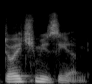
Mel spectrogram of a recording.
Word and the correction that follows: Deutsches Museum: in Munich. – Mm-hmm. Deutsches Museum, yeah.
